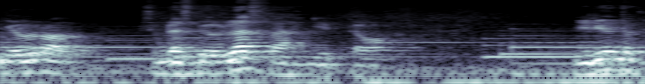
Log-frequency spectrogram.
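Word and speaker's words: çorap: Nah, dan juga kayak misalnya kaos kaki itu bahasa Arabnya jawrok, tapi kalau di bahasa Turki itu tulisannya caurok, pakai P, pakai C, tapi bacanya juga sama jawrok, 11-12 lah gitu.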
